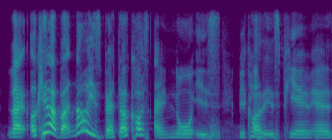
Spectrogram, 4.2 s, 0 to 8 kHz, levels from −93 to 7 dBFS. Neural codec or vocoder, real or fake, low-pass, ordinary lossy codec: none; real; 7.2 kHz; none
